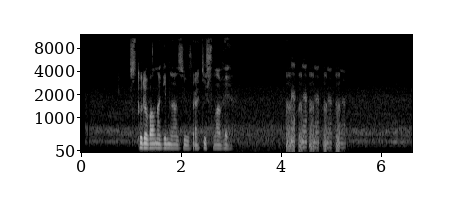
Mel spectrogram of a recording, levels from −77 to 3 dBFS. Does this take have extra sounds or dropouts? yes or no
yes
